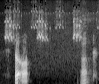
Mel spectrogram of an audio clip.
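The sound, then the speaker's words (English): A cricket chirping sound effect: crickets chirp in quick, pulsing bursts that repeat steadily across a couple of seconds, with a few brief lower tones mixed in and no talking. “Oh, I am in charge of not the crickets, mate. Not the crickets.”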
